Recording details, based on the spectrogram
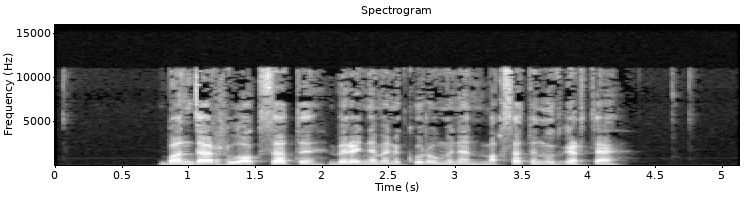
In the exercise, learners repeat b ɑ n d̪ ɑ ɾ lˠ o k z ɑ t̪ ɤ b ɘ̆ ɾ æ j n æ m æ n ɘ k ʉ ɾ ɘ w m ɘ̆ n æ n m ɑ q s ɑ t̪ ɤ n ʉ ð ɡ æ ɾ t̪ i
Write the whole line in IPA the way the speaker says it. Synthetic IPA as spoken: b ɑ n d̪ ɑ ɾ lˠ o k z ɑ t̪ ɤ b ɘ̆ ɾ æ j n æ m æ n ɘ k ʉ ɾ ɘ w m ɘ̆ n æ n m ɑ q s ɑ t̪ ɤ n ʉ ð ɡ æ ɾ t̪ æ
